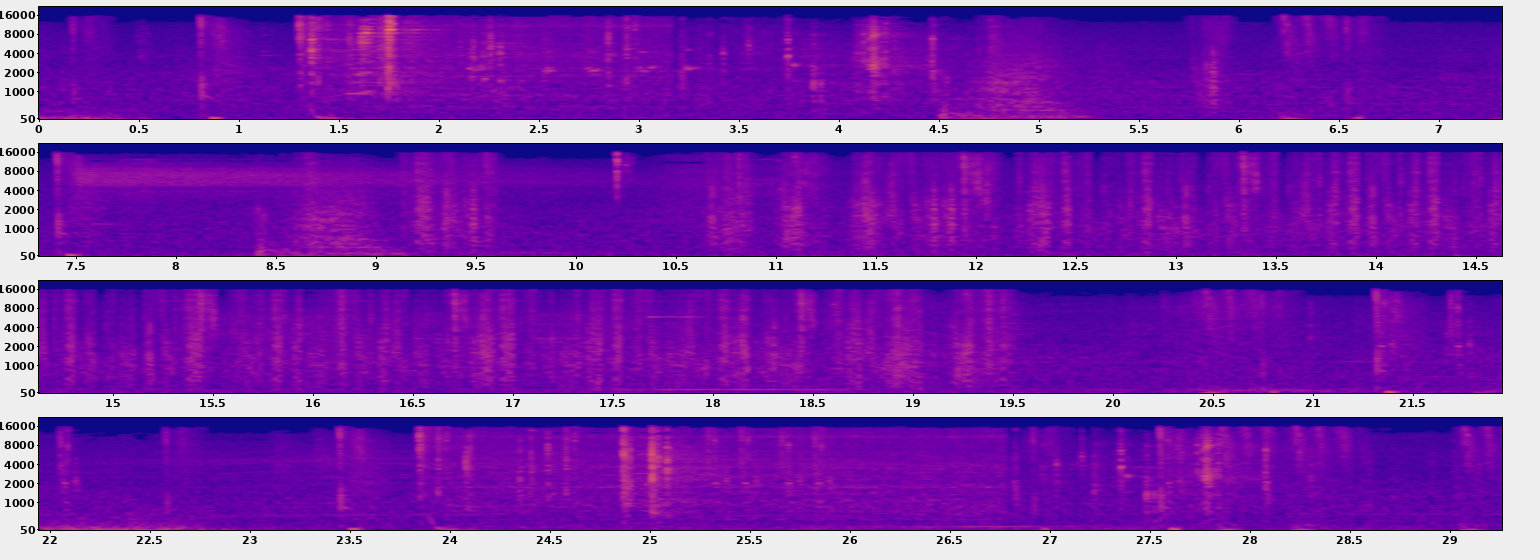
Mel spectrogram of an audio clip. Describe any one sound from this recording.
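Short electronic clicks sound now and then.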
